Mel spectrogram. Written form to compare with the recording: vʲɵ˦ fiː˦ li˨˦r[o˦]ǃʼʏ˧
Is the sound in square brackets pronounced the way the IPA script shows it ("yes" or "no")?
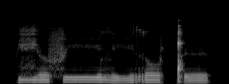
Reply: yes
